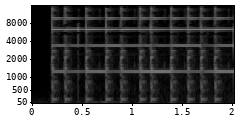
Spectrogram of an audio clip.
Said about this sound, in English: And if it does, ding the bell 20 times.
